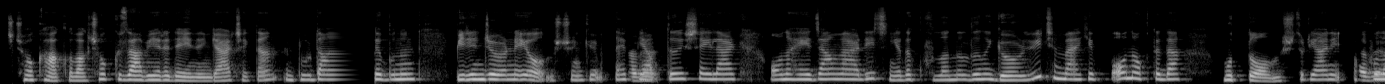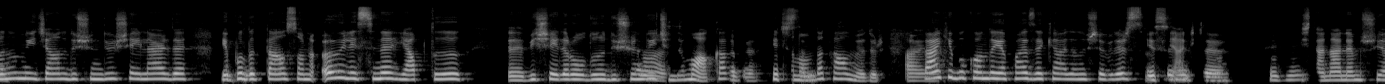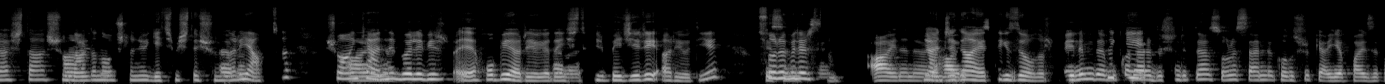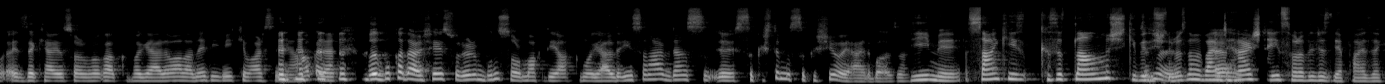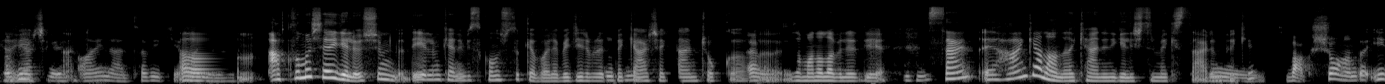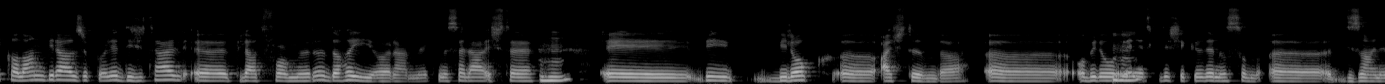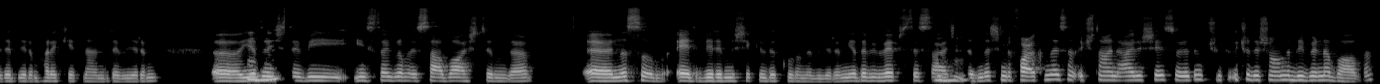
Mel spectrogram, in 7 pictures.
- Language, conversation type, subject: Turkish, unstructured, Hangi yeni becerileri öğrenmek seni heyecanlandırıyor?
- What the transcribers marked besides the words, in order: distorted speech; other background noise; unintelligible speech; chuckle; unintelligible speech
